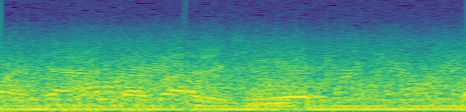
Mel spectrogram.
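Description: CB radio receiver picking up distant stations: faint, garbled voices over static, with a steady low hum that runs on under them.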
